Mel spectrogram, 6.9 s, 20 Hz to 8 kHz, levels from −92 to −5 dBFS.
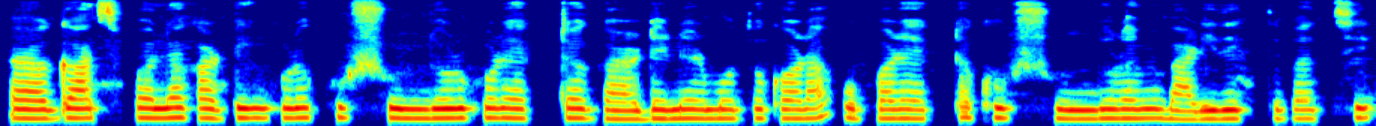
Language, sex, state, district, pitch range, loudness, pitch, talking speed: Bengali, female, West Bengal, North 24 Parganas, 210-225 Hz, -20 LUFS, 215 Hz, 175 wpm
